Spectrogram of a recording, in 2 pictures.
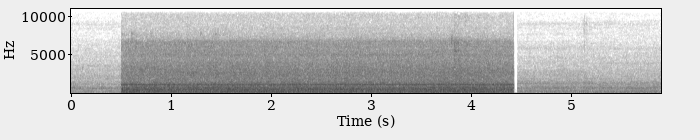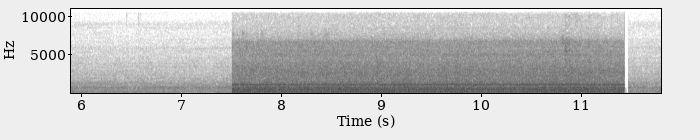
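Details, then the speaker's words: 1955 Willys Jeep CJ-5 heater blower, key on, full blast after adding a ballast resistor so the switch no longer overheats: smooth, even whir, steady mild tone, no rubbing or scraping; blower healthy. "So, that's basically full blast right there. And it's still actually spinning pretty quickly and pushing a lot of air,"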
